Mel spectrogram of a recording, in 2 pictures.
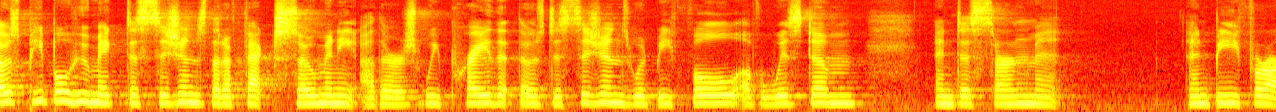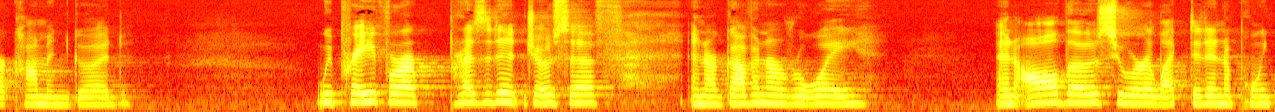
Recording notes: Our audio recording from this morning&#8217;s worship service. Here is our audio recording from this morning’s worship service.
